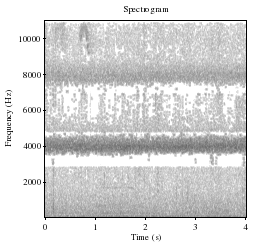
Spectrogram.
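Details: Nighttime crickets in nature producing an even, ceaseless high trill at a fixed pitch, paired with a fainter higher whine, no other distinct sounds apart from a soft low rumble.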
